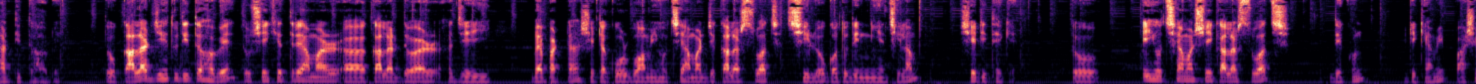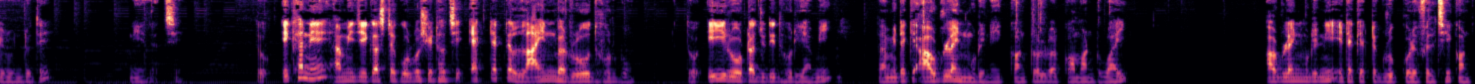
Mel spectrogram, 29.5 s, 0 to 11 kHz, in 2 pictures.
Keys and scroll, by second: 24.6 super+y, 29.0 super+g.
